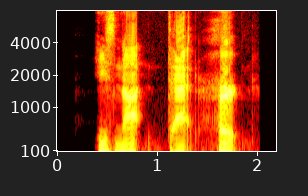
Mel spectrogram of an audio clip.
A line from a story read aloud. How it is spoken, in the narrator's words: Glaceon growled at last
